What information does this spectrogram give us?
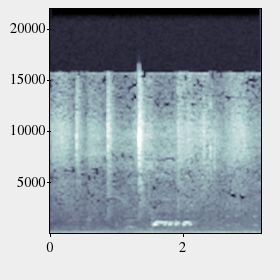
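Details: Local wild zebra dove cooing at dusk, before the sunset prayer: one faint, rolling, stuttered coo phrase over steady low hum, with regular hissy insect-like pulses high above.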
